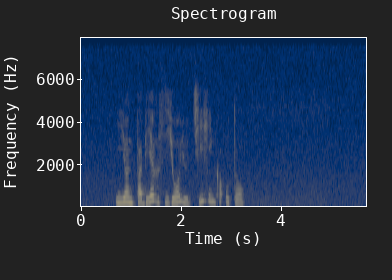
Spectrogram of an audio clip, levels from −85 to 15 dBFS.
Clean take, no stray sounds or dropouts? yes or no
yes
